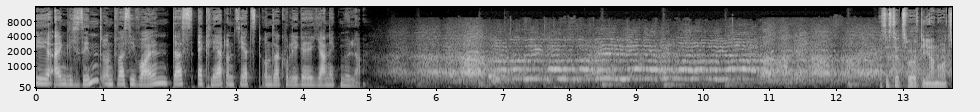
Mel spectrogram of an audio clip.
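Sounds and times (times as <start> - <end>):
speech: 0.0 - 5.0, 12.7 - 13.7
huge crowd chanting in unison: 5.2 - 13.7.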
